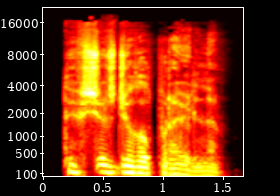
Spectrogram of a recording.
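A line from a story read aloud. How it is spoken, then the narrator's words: Quiet. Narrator (Russian): сказал он негромко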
